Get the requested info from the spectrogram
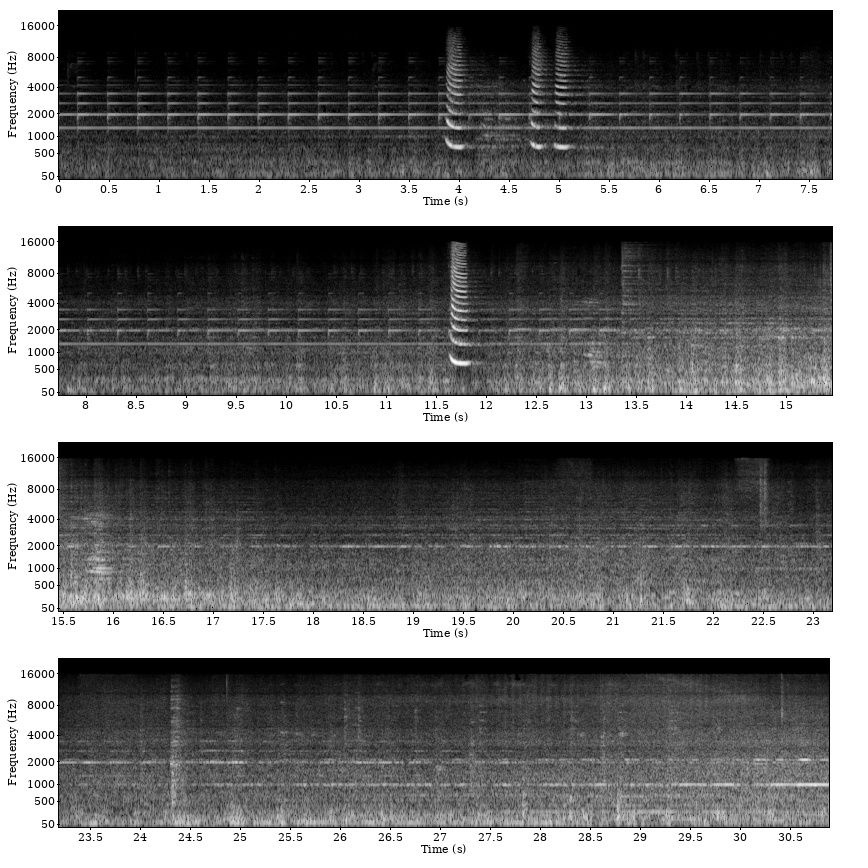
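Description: A work train passing close by: short horn blasts around four and five seconds in and a louder blast near twelve seconds, then the steady rumble and clatter of wheels as loaded flatcars roll past. A steady high ringing tone runs under the first part.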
